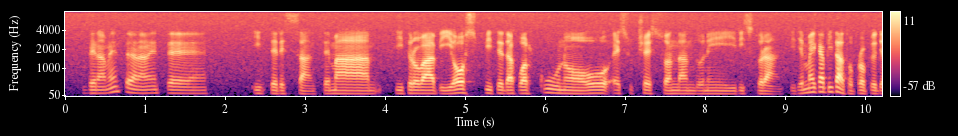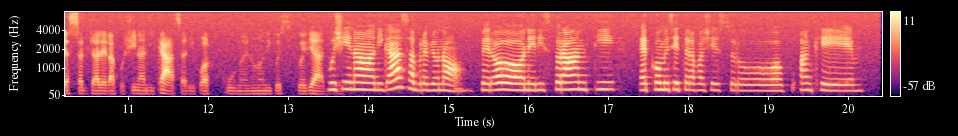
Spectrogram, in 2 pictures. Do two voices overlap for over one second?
No

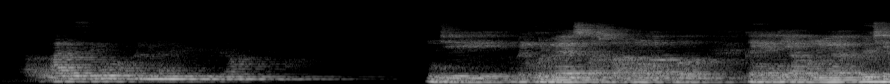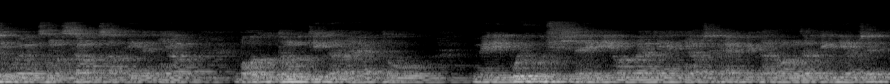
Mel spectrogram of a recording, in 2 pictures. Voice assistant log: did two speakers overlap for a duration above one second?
No

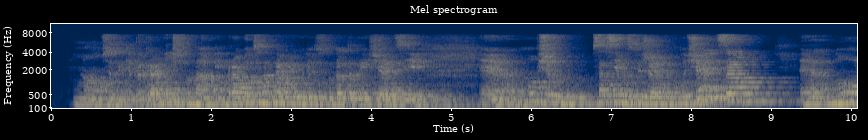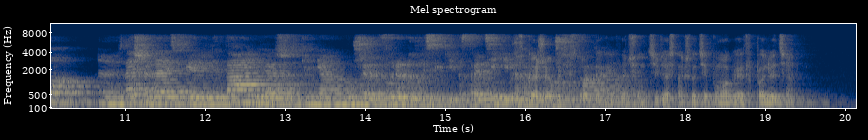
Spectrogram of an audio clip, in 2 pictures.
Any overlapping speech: Yes, from 15.8 s

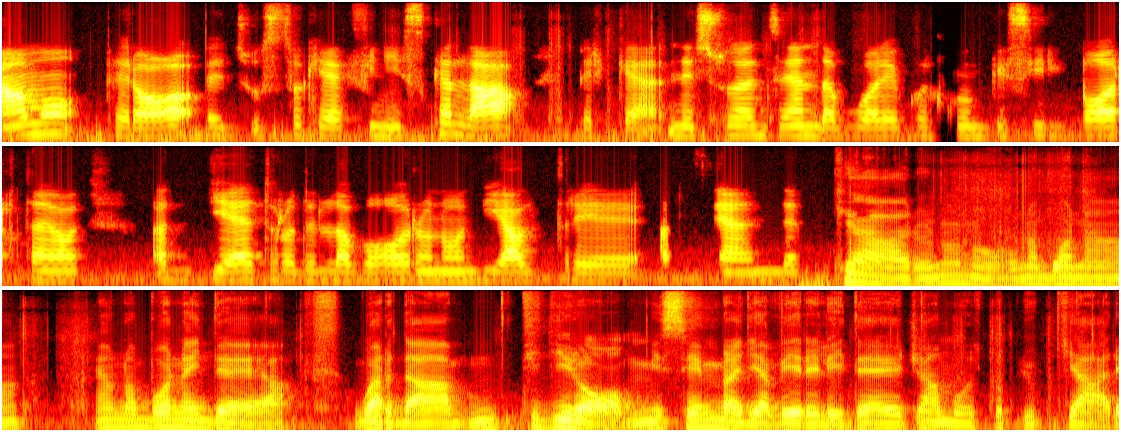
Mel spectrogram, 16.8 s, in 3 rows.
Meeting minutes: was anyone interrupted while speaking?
No

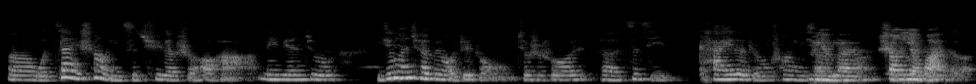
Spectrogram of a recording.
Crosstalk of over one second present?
Yes, from 8.1 s

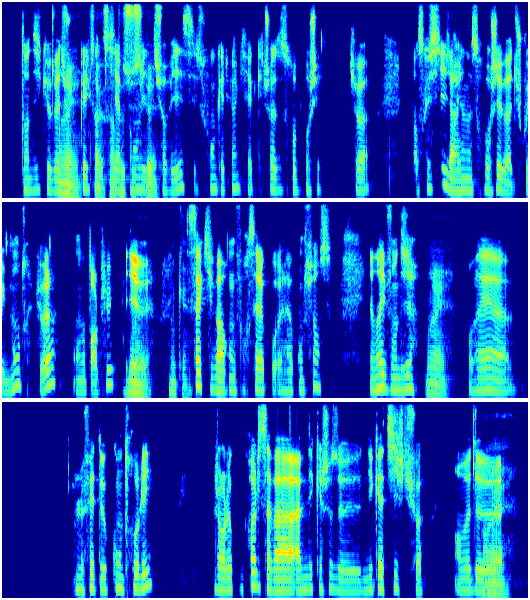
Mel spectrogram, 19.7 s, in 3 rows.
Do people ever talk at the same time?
Yes, from 0.7 s

